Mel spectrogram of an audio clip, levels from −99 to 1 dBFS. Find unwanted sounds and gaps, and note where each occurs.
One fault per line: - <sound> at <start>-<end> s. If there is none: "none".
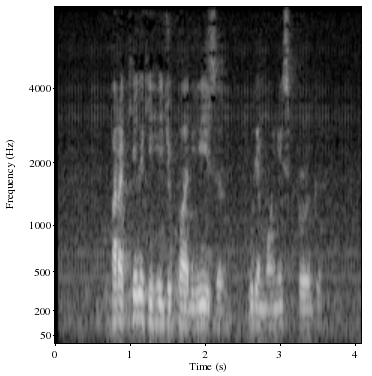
none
